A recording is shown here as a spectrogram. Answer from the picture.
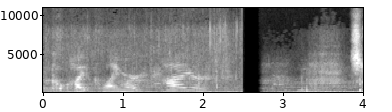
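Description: Faint voices of people talking in the background, then a brief total dropout where the video cuts, and a man's voice starting to speak near the end.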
